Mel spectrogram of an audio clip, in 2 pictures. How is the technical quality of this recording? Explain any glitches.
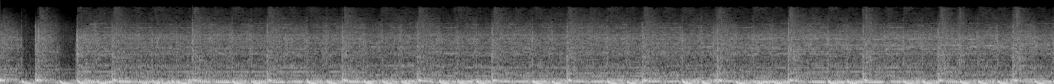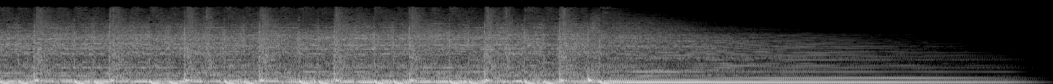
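No glitches turn up anywhere in the recording, and the signal holds steady throughout without any dropout, distortion or other technical fault to report.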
